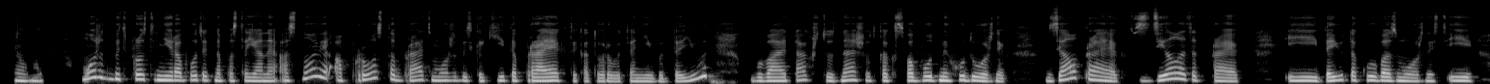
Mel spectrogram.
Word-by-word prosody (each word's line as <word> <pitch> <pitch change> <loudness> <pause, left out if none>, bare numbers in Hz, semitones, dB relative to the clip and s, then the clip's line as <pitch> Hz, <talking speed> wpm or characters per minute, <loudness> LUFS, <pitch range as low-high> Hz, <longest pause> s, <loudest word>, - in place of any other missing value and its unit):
Мгм. 165 -1 0 0.4
Может 300 +3 +1
быть, 245 -1 -1
просто 230 -2 +1
не 200 0 +6
работать 190 +1 0
на 175 - +1
постоянной 165 -2 0
основе, 270 - -1
а 180 - -2
просто 230 - -2
брать, 190 +2 -3
может 180 0 0
быть, 175 -1 -4
какие-то 175 +2 -2
проекты, 170 -2 +2
которые 150 0 -3
вот 140 - -6
они 145 -1 0
вот 135 0 -6
дают. 200 - +2 0.4
Бывает 165 +1 +1
так, 195 +1 -4
что, 165 - -3
знаешь, 185 +4 -1
вот 170 - -5
как 170 0 -2
свободный 180 +1 +3
художник: 165 -6 +1 0.3
взял 205 - 0
проект, 180 - 0
сделал 195 +10 +1
этот 195 -6 -2
проект, 150 -3 -1 0.4
и 175 -1 +3
дают 185 +4 +4
такую 190 -1 +1
возможность, 160 -3 +1
и, 170 -1 +2
175 Hz, 155 wpm, -22 LUFS, 165-200 Hz, 0.4 s, не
